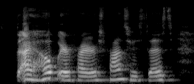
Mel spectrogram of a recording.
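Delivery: ordinary talk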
